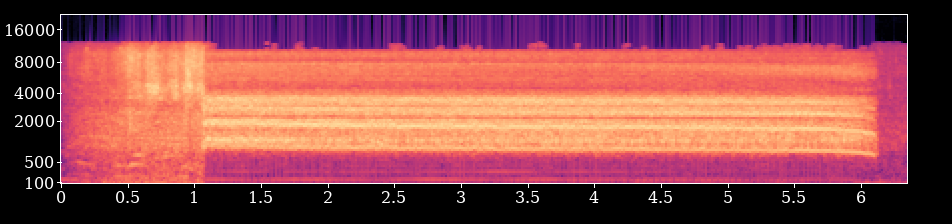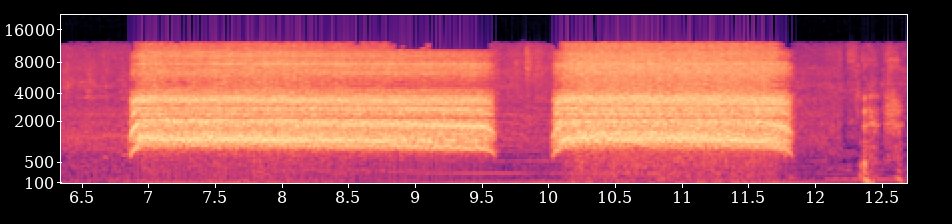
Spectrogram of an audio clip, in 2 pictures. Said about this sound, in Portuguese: A gente vai colocar agora o efeito sonoro desse, desse apito maldito do inferno. Prepare-se.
